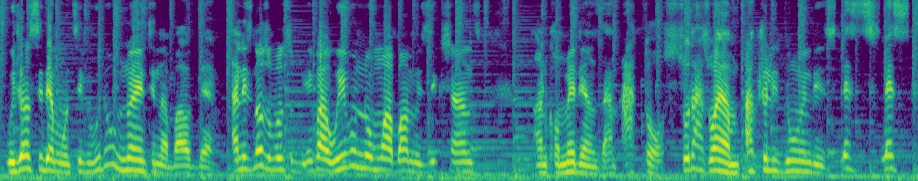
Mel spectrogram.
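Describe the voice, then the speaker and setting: A man's voice: fairly high pitch, lively intonation, fast, soft background music. A young Nigerian man with a Nigerian accent, hosting a chatty interview in a playful way and slipping into pidgin. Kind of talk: casual interview chat.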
